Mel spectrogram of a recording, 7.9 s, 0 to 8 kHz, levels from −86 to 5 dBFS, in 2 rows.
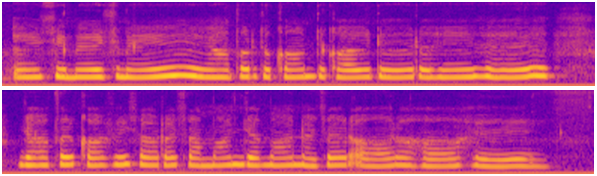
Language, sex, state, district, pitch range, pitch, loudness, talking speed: Hindi, female, Rajasthan, Jaipur, 225-235 Hz, 230 Hz, -14 LUFS, 145 wpm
